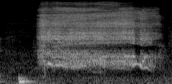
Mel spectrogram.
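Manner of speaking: airy squeak that won't voice; failed high note. Shown as a demonstration. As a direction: try a high pitch, only air comes out. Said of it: "if I wanna go".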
